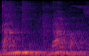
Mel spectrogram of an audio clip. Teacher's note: Delante de una sonora inicial, por lo tanto, también delante vocal o semivocal, la sorda es reemplazada por la sonora correspondiente delante de una nasal inicial. La sorda o la sonora final se transforma en la nasal correspondiente.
